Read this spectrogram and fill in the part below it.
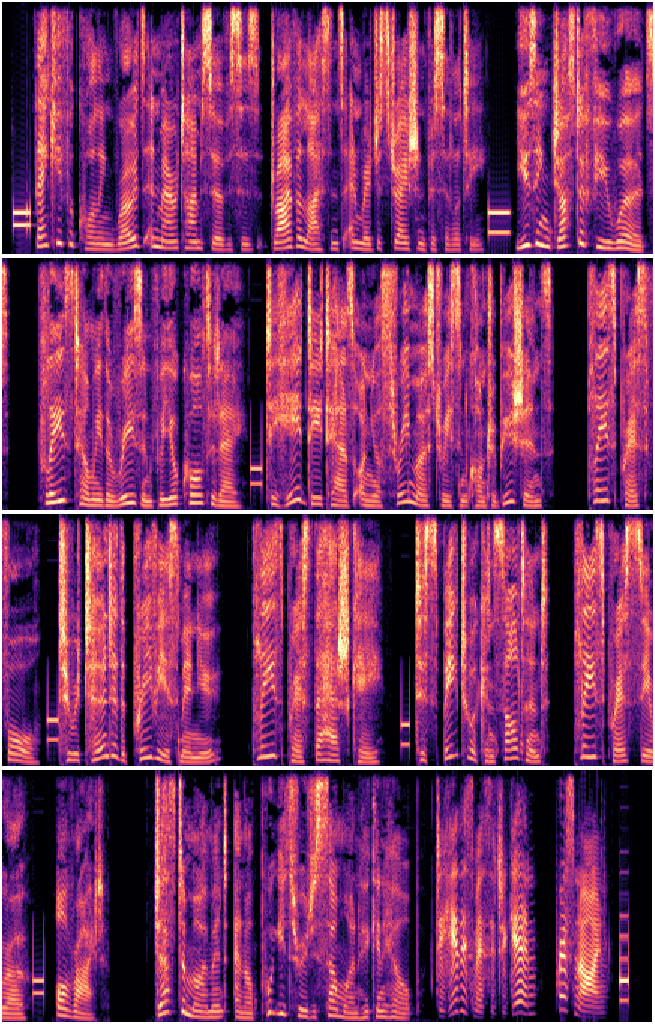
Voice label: ivr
